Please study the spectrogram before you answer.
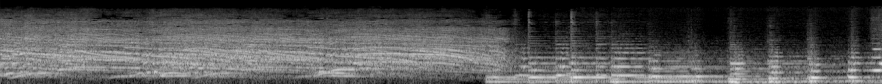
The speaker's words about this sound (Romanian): Aplauze urale!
